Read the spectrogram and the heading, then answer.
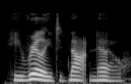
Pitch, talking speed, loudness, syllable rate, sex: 190 Hz, 230 wpm, -17 LUFS, 5.0 syllables/s, female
